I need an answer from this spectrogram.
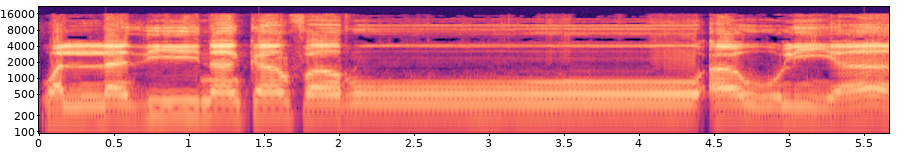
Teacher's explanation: Kafaru, kita panjangkan 4 harokat atau kira-kira 4 ketukan. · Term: mad jaiz munfasil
